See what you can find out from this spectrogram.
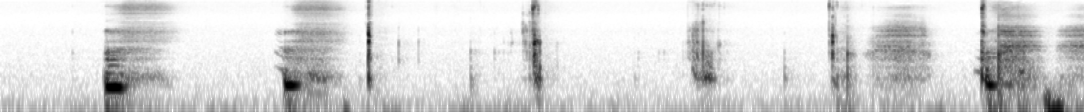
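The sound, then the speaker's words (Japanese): Wet mouth licking sounds come as a quiet, irregular series of short smacking, slurping bursts separated by silences, with no talk. “口でなめなめしたら気持ちいいのかな。じゃあ、いただきます。”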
